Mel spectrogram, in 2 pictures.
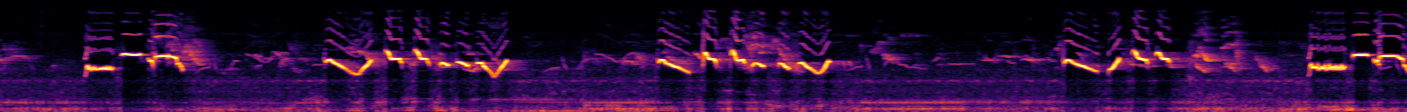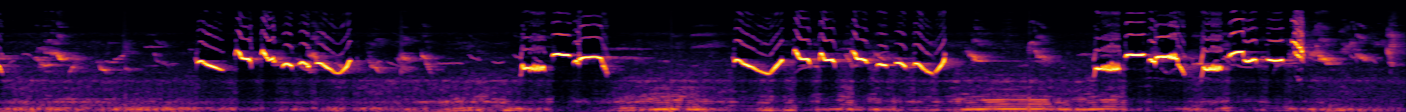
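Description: Oriental magpie-robin singing in full song: about nine loud phrases of whistled notes with steep up-and-down sweeps, each phrase a second or two long, separated by short pauses.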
